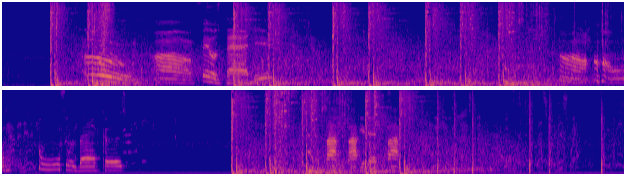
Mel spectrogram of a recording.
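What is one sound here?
Rapid gunshots crack in bursts.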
